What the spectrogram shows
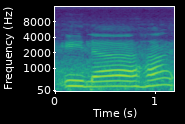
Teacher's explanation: ہا کو لمبا نہیں ہونے دینا کیونکہ صرف زبر ہے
